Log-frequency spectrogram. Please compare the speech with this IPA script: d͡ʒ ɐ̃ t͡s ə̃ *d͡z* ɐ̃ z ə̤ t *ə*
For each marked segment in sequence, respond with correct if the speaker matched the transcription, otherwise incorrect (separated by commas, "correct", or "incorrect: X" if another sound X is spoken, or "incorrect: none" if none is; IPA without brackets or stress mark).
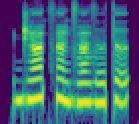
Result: correct, correct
